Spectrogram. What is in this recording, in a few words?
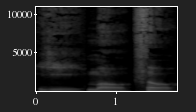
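"yimotho", concatenated syllables; Affixing experiment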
